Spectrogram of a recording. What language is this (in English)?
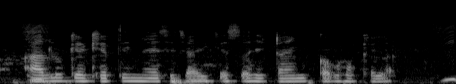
Bhojpuri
